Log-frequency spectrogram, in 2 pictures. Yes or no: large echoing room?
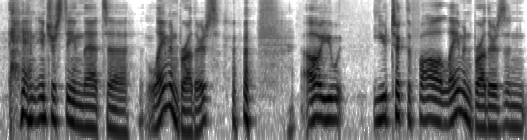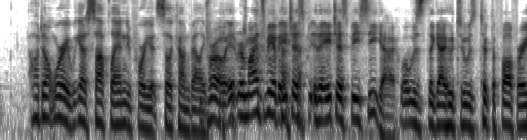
no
